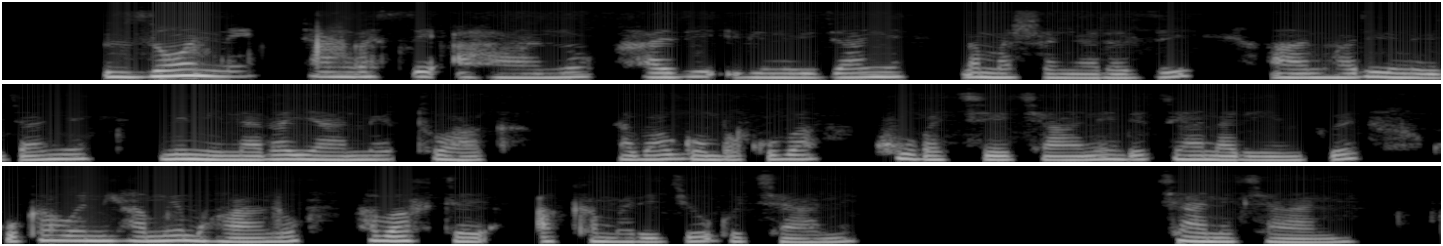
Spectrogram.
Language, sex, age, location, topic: Kinyarwanda, female, 18-24, Huye, government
